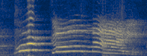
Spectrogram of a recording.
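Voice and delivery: high, loud cry of amazement; scandalized pig outburst; shocked exclamation. Acted. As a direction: exclaim it like a mild oath. Pig exclaims while recounting shock.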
